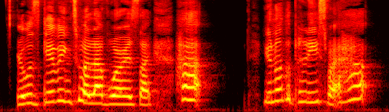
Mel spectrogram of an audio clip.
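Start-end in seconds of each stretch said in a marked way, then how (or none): 1.8-3.7 high, anxious, nervous, paranoid little laugh. Retelling someone stuttering and acting suspicious, imitating a paranoid nervous laugh. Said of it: "bro's paranoid".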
